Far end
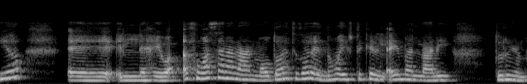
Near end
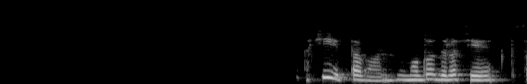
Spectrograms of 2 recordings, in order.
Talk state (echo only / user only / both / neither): user only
